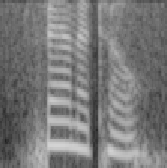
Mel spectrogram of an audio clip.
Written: thanos

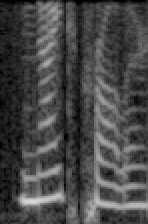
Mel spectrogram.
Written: nightcrawler

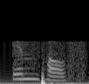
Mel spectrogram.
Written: impulse

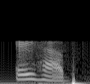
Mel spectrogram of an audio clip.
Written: Ahab

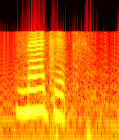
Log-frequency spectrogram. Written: Magik

